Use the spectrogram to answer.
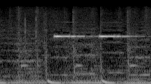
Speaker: yang ketiga kayak gitu guys, tit tit 2 kali.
